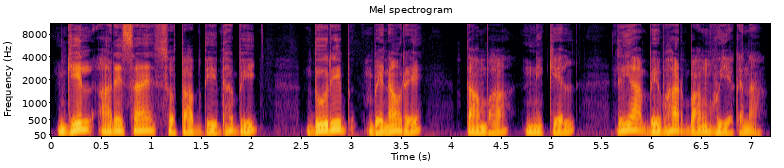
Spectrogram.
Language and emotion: Santali, neutral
